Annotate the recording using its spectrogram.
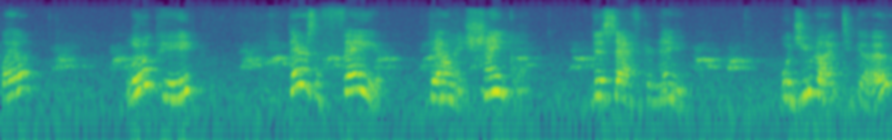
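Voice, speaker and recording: A woman's put-on character voice, extremely high-pitched and fairly slow, broken by long, frequent pauses. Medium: read story. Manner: sly.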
